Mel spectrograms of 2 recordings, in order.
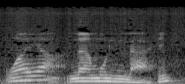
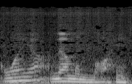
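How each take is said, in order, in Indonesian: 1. Bunyi L pada Allah terdengar tipis dan ringan. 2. Bunyi L pada Allah terdengar tebal dan berat. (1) "tidak dibaca" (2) "harus dibaca ... dibaca tafkhim atau tebal"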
